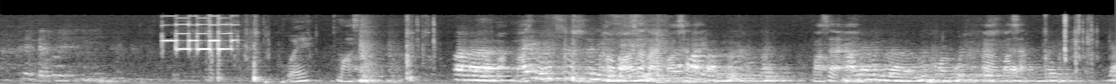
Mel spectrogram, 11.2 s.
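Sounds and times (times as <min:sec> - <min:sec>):
laughter: 0:00.1 - 0:01.5
speech: 0:00.2 - 0:01.2, 0:02.9 - 0:11.1
telephone ringing: 0:01.6 - 0:02.5.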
